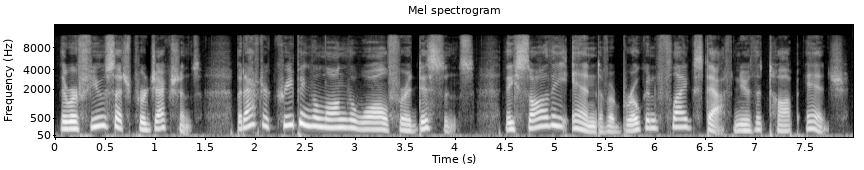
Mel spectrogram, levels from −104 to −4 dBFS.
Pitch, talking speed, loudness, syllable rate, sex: 200 Hz, 195 wpm, -17 LUFS, 5.3 syllables/s, female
